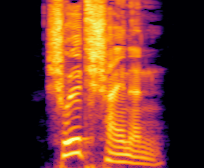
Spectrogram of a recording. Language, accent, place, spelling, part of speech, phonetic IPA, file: German, Germany, Berlin, Schuldscheinen, noun, [ˈʃʊltˌʃaɪ̯nən], De-Schuldscheinen.ogg
- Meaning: dative plural of Schuldschein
